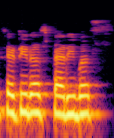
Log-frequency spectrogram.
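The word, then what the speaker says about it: ceteris paribus: देखो इसकी pronunciation actually होती है सेतेरू पारिबू। ठीक है, सेतेरू पारिबू इसकी एक्चुअल प्रोनाउंसिएशन होती है, लेकिन ये कोई करता नहीं है, करते हैं सब वही सेटिरस पैरिबस।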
